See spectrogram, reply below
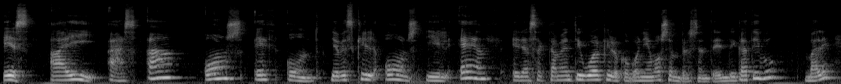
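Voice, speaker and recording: A woman's voice: medium pitch, expressive, normal speed, dark tone. A woman teaching an online grammar lesson, explaining patiently and often checking in with her student. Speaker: language teacher.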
